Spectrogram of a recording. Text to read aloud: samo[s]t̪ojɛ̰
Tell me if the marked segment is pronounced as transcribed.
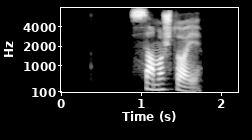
no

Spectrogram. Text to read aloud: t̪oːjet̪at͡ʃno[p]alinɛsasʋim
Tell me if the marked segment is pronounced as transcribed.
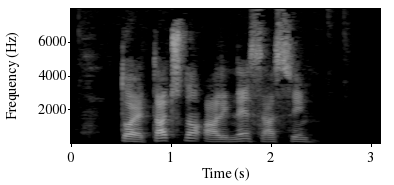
no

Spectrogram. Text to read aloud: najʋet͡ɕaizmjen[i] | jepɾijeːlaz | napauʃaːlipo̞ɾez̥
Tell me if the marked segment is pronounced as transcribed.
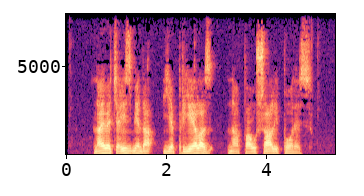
no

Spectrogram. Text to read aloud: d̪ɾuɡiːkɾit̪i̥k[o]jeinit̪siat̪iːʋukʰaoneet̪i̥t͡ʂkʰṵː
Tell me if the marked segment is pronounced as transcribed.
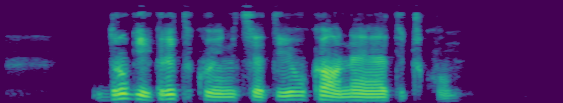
no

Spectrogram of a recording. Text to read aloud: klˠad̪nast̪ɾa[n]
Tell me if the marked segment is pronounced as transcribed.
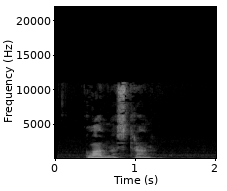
yes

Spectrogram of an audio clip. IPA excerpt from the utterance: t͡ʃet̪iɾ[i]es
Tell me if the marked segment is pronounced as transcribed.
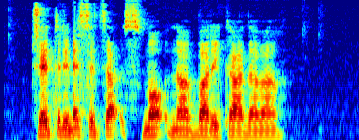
yes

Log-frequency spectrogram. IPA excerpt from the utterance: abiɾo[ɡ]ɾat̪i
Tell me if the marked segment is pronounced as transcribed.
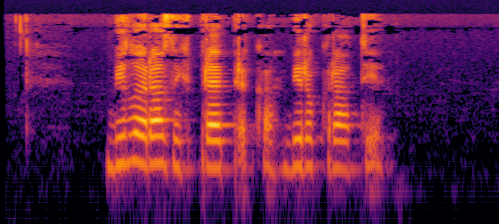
no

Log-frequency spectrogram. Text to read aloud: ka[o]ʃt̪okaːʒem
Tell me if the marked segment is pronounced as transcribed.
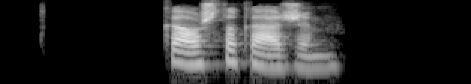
yes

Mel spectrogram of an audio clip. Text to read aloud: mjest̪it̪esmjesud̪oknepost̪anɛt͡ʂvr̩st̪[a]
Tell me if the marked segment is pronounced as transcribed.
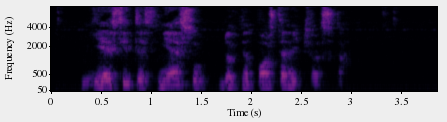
yes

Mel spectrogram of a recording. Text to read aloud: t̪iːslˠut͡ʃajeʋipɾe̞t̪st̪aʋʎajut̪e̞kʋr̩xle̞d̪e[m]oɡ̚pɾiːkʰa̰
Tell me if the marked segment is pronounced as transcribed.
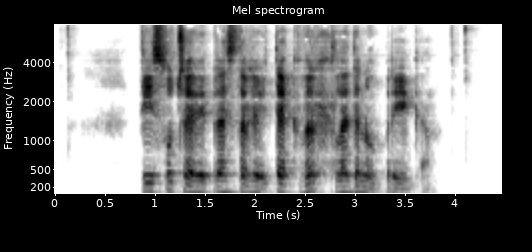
no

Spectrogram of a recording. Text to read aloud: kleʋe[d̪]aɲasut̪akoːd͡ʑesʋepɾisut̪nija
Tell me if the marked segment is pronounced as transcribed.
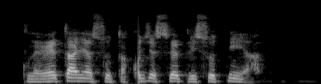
no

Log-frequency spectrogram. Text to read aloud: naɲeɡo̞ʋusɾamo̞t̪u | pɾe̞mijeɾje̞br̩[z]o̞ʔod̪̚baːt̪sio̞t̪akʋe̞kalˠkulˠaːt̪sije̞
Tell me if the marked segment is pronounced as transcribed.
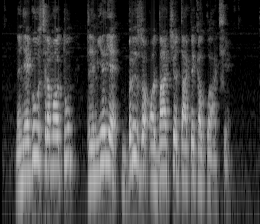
yes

